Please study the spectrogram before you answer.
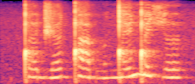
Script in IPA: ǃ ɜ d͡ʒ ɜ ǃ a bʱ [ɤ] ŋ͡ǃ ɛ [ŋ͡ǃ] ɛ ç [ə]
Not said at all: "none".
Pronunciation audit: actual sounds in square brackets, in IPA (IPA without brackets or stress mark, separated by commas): ɤ, ŋ͡ǃ, ə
